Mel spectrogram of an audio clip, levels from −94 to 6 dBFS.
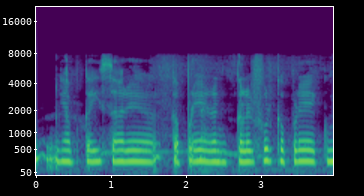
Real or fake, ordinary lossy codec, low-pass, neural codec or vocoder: real; none; none; none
